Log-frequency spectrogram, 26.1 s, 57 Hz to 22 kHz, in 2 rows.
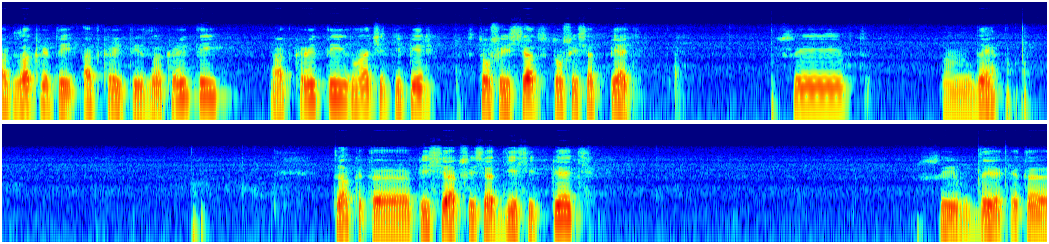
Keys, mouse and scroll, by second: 6.8-8.0 drag, 8.5-9.2 drag, 15.6 g, 20.6-21.4 drag.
